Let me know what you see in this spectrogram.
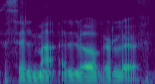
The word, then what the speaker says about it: Selma Lagerlöf: Eh, acabo de verificar eh, en internet la pronunciación de Selma Lagerlöf y efectivamente es Selma Lagerlöf.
